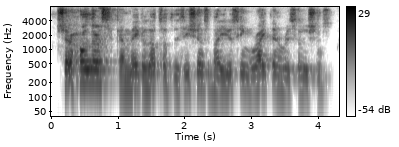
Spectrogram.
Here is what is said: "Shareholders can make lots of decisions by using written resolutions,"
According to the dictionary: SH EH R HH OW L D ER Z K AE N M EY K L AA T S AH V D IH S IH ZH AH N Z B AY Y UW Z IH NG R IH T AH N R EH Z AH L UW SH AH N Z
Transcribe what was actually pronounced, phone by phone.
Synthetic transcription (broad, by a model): SH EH R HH OW L D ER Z K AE N M EY K L AA T S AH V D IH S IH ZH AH N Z B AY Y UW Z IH NG R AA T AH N R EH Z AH L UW SH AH N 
